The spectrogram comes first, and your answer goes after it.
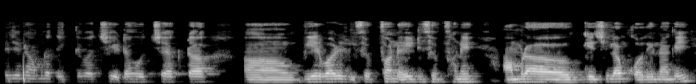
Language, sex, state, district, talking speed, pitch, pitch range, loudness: Bengali, male, West Bengal, North 24 Parganas, 155 wpm, 125 Hz, 115-130 Hz, -16 LUFS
